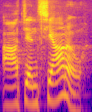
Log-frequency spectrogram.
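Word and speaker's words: Argenziano: Carmen, and how do you pronounce it? Argentiano.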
